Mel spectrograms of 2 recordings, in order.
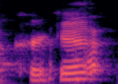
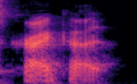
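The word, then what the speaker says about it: Cricut: It's just how because it's not spelled like a cricket. Like, right. – So when I see it in my head, it's cry cut.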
